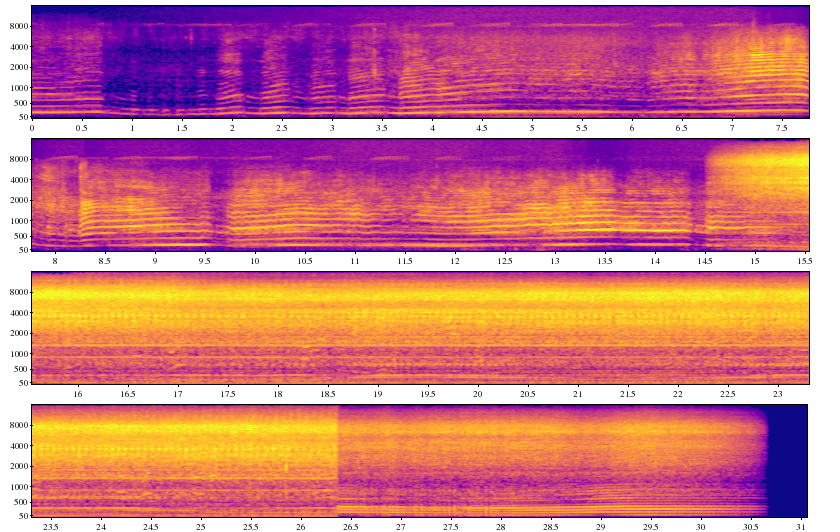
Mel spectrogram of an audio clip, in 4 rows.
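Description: Toyota Celica RA40 rally car's engine revving hard, its note climbing and dropping again and again as it drives through the gears. About halfway through, the sound cuts abruptly to a steadier, hissier drone with a slowly wavering pitch.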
